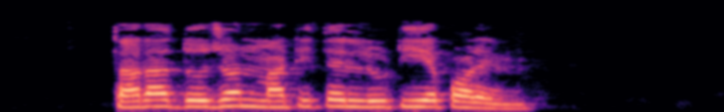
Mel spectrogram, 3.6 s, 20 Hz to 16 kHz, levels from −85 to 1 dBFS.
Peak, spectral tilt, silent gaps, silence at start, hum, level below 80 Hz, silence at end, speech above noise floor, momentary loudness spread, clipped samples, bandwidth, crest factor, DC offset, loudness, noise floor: 0 dBFS; -5 dB/octave; none; 0.55 s; none; -56 dBFS; 0.95 s; 68 dB; 8 LU; under 0.1%; 7.6 kHz; 16 dB; under 0.1%; -14 LUFS; -81 dBFS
